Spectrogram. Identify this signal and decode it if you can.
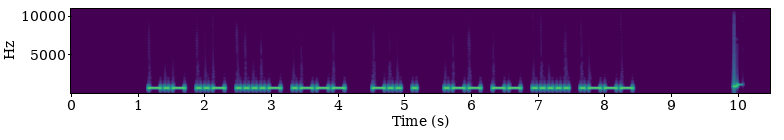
Morse code, heard as a keyed tone, about 20 wpm, 700 Hz. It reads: KU4J DE WM5J
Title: USA Callsign DE Callsign - 4 Characters - 20wpm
